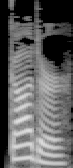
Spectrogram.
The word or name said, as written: ghadir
